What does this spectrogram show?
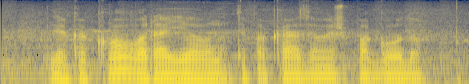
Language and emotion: Russian, sad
